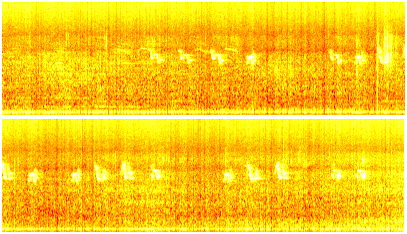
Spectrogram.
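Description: A small bird chirping over and over, short chirps that drop in pitch, about two a second, starting a few seconds in, over a steady low hum.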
